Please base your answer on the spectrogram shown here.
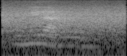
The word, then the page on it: ungil a rengul: [ŋil ə rɛŋəl]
